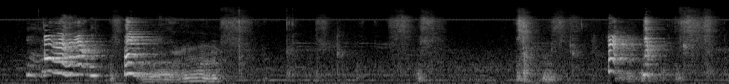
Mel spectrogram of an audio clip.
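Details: Norfolk terrier female playing with her best friend Jackson, another dog; loud harmonic yips and whiny play growls in bursts near the start, then scattered short yelps and rustling with a steady faint background hum.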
